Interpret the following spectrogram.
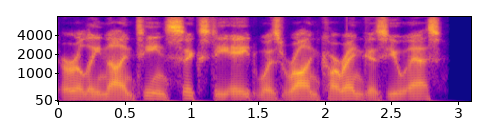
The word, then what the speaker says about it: US: The most influential organization in the Black Congress in late 1967 and early 1968 was Ron Karenga's U.S., pronounced us, as in not them.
